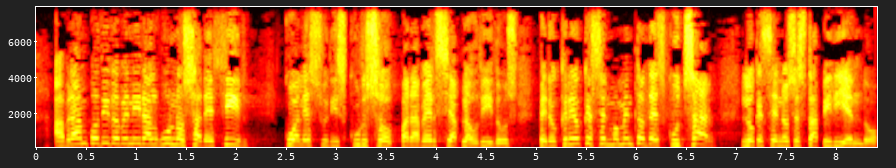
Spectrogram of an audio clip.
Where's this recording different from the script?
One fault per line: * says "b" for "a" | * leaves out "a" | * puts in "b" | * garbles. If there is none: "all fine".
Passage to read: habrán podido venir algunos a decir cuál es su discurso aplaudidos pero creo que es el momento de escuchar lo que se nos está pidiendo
* puts in "para verse"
